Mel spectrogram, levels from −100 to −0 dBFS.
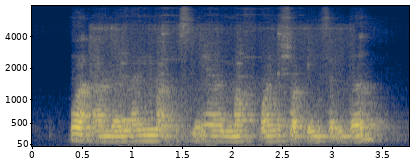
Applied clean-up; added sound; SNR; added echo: neural separator model SepFormer DNS4.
